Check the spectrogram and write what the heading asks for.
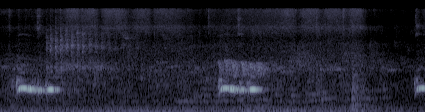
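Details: Zebra dove (perkutut cemani) giving short, soft, rippling coo phrases roughly every three seconds, mid-pitched and melodious, answering other doves, over a faint steady background hum.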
